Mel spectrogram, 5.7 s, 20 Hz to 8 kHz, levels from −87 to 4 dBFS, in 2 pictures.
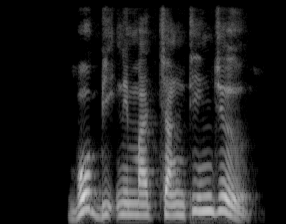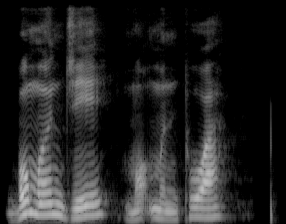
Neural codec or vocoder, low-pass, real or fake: codec, 24 kHz, 3.1 kbps, DualCodec; 7.2 kHz; fake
